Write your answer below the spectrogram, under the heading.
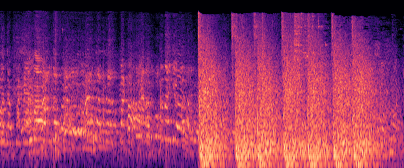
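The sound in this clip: Gunshots in a film scene: several sharp, loud bangs burst out from about halfway through, after and amid excited shouting voices.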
